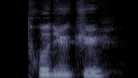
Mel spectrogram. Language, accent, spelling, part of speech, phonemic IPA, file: French, France, trou du cul, noun, /tʁu dy ky/, LL-Q150 (fra)-trou du cul.wav
- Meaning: 1. asshole (anus) 2. asshole, jerk 3. a card game, also called président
